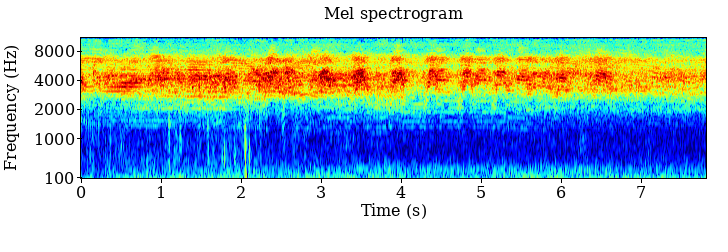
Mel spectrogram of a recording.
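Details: Shrill cicada buzzing fills the air, swelling and fading in quick pulses about twice a second, with a few faint clicks and knocks in the background.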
